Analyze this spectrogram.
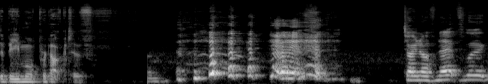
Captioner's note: laughing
